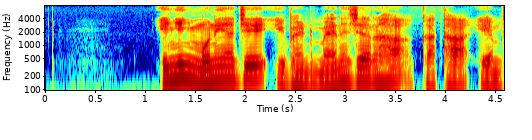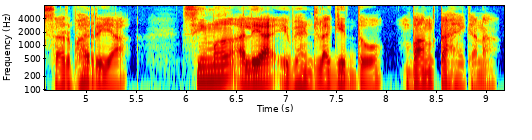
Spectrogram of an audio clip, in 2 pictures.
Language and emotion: Santali, sad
